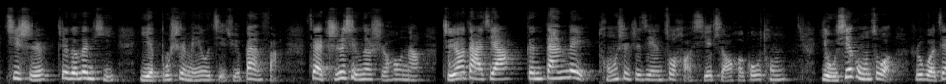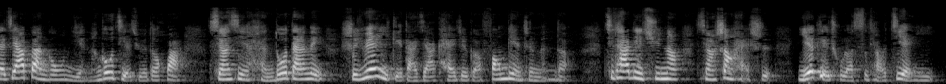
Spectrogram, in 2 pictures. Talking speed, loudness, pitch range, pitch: 300 characters per minute, -18 LUFS, 200-260 Hz, 230 Hz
